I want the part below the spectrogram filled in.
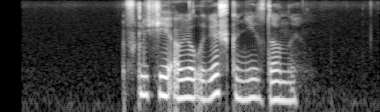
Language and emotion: Russian, neutral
